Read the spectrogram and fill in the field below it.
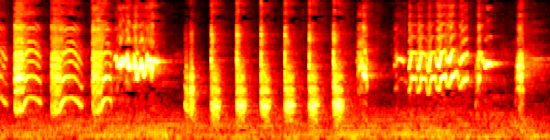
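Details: Javan myna singing at dusk to train young birds: a few descending nasal whistles, a trill, then a steady run of about a dozen harsh chacks, closing with a wavering buzzy trill.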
